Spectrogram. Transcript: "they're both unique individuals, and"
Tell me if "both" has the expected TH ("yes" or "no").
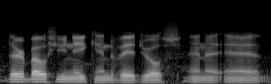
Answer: yes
